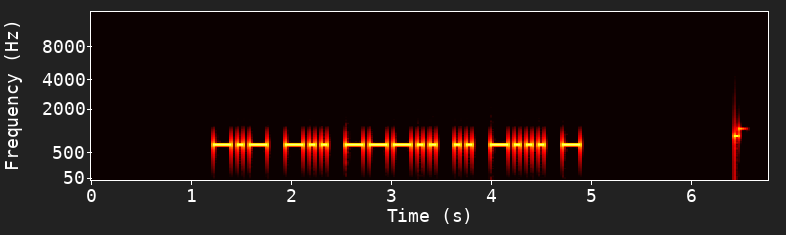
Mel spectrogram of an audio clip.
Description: Morse code, heard as a keyed tone, about 20 wpm, 700 Hz. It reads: KD8IBT
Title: USA Call Signs - 6 Characters - 2x Character Spacing - 20wpm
